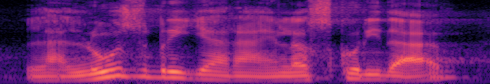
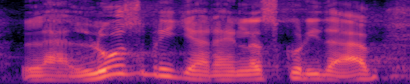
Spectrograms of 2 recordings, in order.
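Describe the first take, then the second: No difference in how they are said.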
